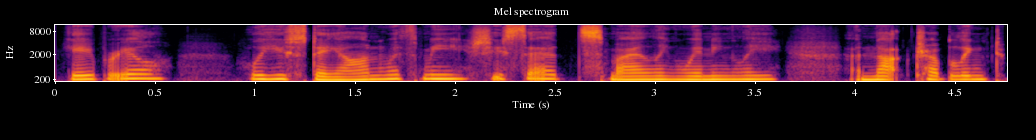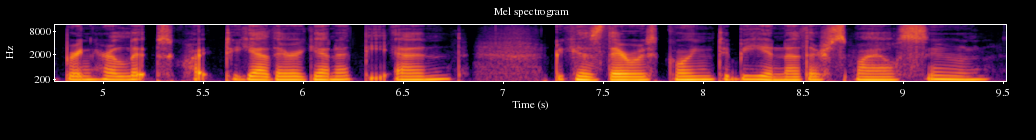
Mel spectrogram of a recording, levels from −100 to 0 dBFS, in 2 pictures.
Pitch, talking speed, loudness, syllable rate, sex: 200 Hz, 210 wpm, -19 LUFS, 5.9 syllables/s, female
